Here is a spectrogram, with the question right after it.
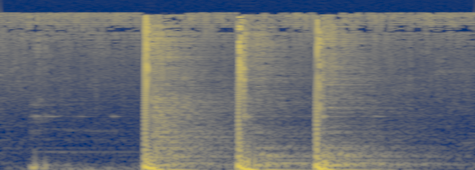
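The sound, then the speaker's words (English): Three heavy, booming knocks on a door, each ringing briefly before the next, spaced a little unevenly after a faint soft thud at the start. No voices. “here I stand knocking at the door”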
